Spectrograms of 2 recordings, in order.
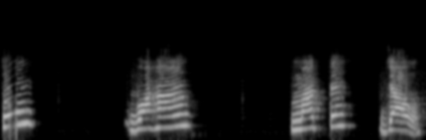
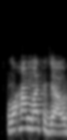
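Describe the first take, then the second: First: तुम वहां मत जाओ spoken word by word with long pauses; spaced out like dictation for spelling; slow dictation. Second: Said in the usual way. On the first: Shown as a demonstration. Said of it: "जैसे मैं यहाँ पर लिख रही हूँ". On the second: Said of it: "तो कैसे बोलोगे".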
